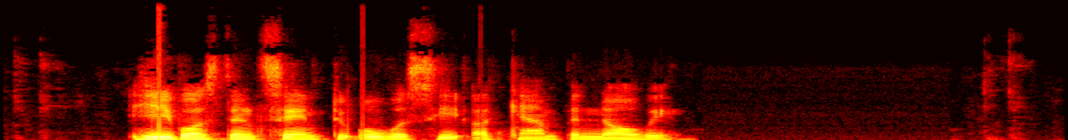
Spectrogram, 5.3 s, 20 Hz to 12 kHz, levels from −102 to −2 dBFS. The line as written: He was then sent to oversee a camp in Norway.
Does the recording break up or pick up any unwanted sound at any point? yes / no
no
